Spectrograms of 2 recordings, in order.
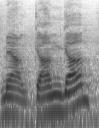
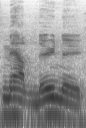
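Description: First: The name starts with a plain g sound. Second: The name starts with an ng sound. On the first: This is how most people say it. The speaker calls it wrong. "commonly known as" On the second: This is the true pronunciation. The speaker calls it right. "the actual pronunciation is"

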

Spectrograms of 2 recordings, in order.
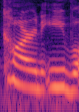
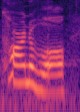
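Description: First: The word is said with its ending emphasized. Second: The word is said plainly, like ordinary carnival. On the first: The speaker calls it right. "I have to put an emphasis on that" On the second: The speaker calls it wrong. "it's not Karnevil"

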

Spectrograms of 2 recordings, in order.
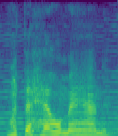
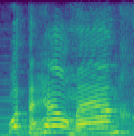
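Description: First: It is said in a sultry, sexy voice. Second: It is said in a plain voice.

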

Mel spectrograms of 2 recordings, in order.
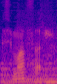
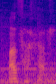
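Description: First: The name is shortened to two syllables. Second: The name is said with all three syllables.

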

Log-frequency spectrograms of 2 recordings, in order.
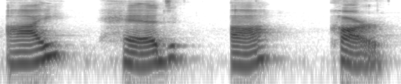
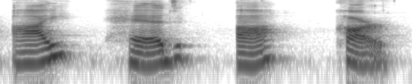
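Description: First: Each word is said separately with small pauses. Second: Each word is said separately with small pauses.

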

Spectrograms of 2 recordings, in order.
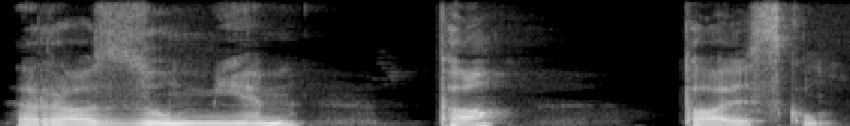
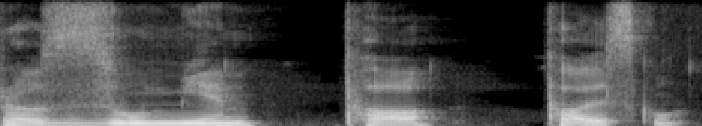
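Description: First: The phrase is spoken slowly. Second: The phrase is spoken somewhat faster. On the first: "Also nochmal langsam" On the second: "Etwas schneller"

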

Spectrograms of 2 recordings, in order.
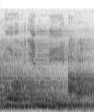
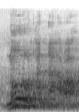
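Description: First: The middle word is said with 'i' vowels. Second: The middle word is said with 'a' vowels. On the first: Light, indeed I truly see Him. "Tulisannya sama, cuman harokatnya beda" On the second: Light, how could I possibly see Him. "Kalau yang pertama nurun anna arah hamzah anna"

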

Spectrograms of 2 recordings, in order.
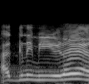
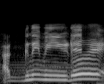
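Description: First: A retroflex l sound comes before the final vowel. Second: A retroflex d sound comes before the final vowel. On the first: This is the Rigveda reading. "ಅಗ್ನಿಮೀಳೆ ಅನ್ನೋದು ಋಗ್ವೇದ ಪಾಠ" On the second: This is the Yajurveda reading. "ಅಗ್ನಿಮೀಡೆ ಅನ್ನೋದು ಯಜುರ್ವೇದದ ಪಾಠ"

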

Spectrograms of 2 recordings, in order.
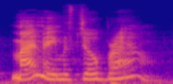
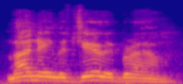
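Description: First: It is said in a normal voice. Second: It is said in a heavy, deep voice.

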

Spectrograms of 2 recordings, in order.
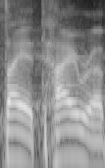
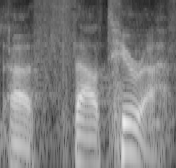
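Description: First: The first syllable does not sound like 'thou'. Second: The first syllable sounds like 'thou'. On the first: This is how most people usually say it. The speaker calls it wrong. "most of us would pronounce this Thyatira" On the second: This is the original Greek pronunciation. The speaker calls it right. "the correct pronunciation is Thyatira"

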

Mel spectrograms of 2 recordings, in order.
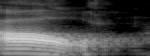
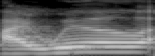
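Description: First: It is said as the short form, I'll. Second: It is said as two full words, I will. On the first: The speaker calls it right. "But oftentimes in English we say I'll" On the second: The speaker calls it wrong. "I often hear my students say, I will"

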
